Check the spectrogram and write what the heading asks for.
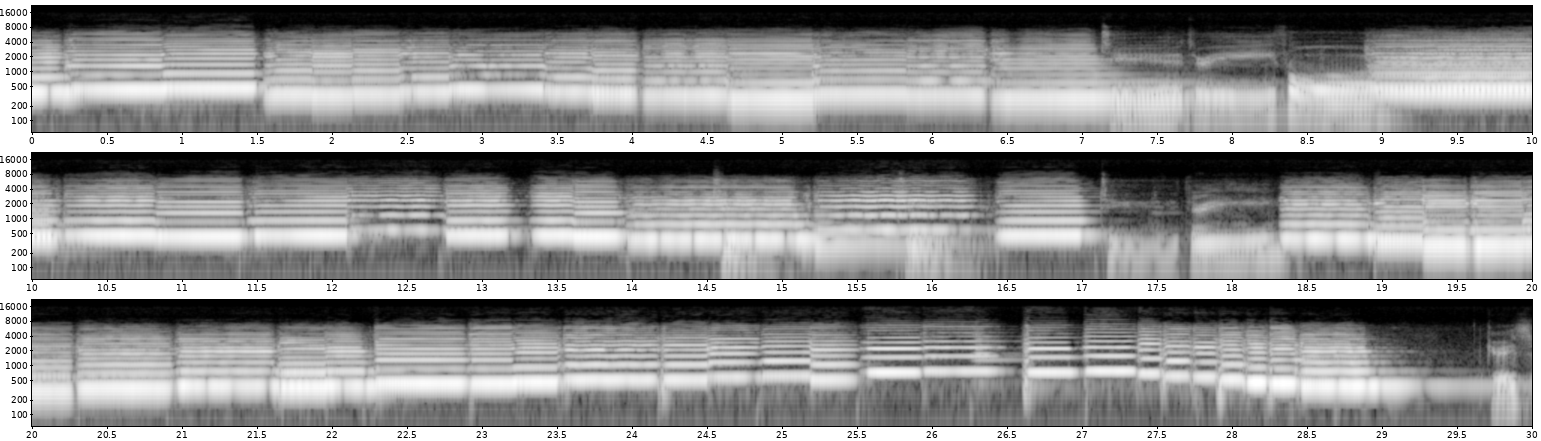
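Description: Solo violin playing a melodic line in its middle register, one note after another in short steps, breaking off briefly twice.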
